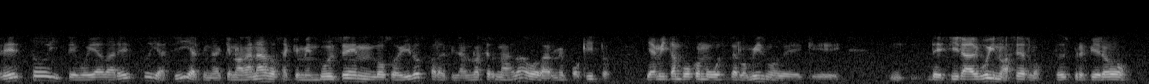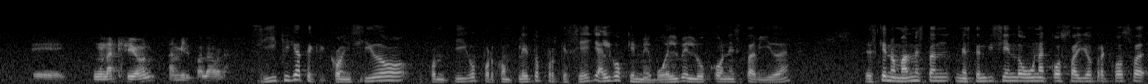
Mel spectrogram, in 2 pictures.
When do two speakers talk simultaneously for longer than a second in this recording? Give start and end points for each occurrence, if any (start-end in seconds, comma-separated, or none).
none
